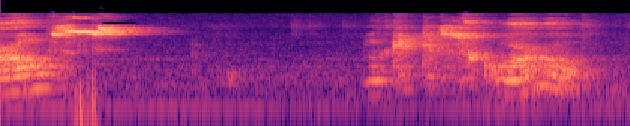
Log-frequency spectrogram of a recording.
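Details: Pet African grey parrot in a Texas home imitating other animals: a short harsh squawk with a sharp click, a second of silence, then a longer scratchy, noisy chattering burst.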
